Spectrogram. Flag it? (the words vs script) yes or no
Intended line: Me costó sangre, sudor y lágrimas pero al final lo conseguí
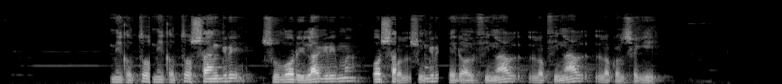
yes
